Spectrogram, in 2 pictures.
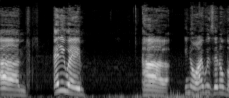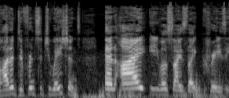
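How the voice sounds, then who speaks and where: Pausing long and often at a fairly slow pace, a woman with a fairly high pitch speaks in an animated tone with lively intonation. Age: 60s. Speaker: life coach vlogger. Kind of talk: casual vlog monologue.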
